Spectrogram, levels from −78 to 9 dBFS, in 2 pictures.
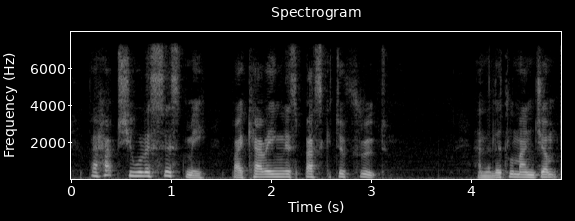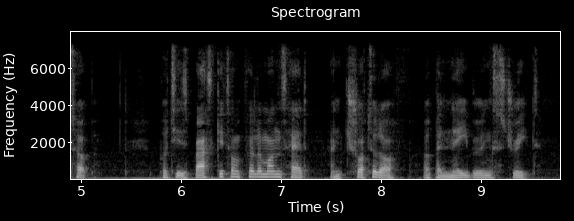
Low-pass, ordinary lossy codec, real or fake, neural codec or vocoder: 7.2 kHz; AAC, 48 kbps; real; none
